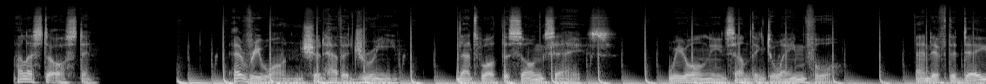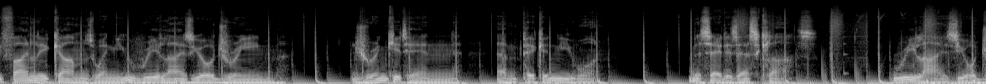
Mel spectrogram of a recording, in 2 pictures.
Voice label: languages male british

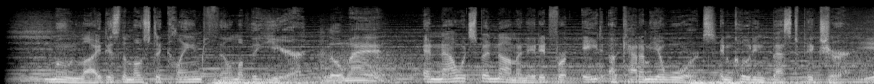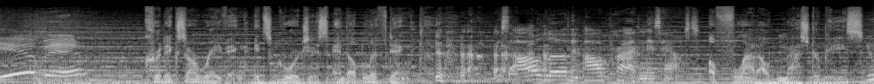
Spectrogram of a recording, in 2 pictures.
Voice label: trailers male

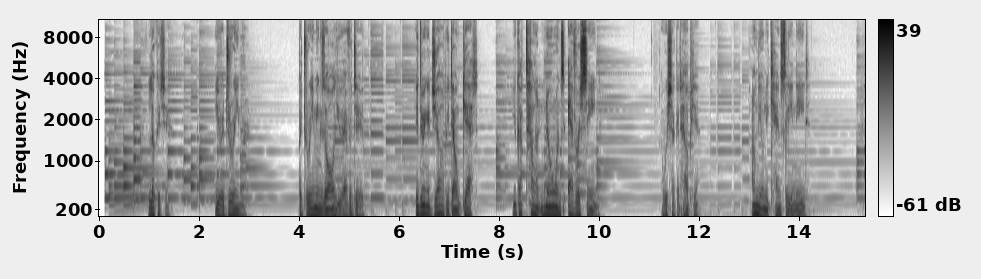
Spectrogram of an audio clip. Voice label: languages men irish

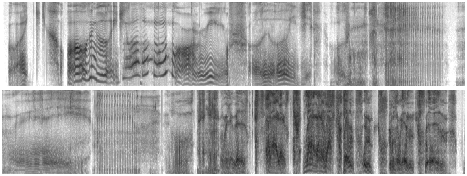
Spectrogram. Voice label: animation creatures, men; voices men

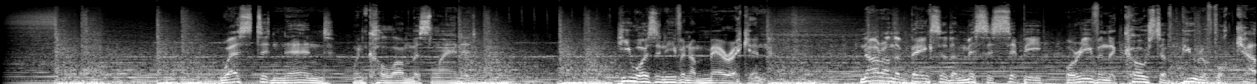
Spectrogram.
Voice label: commercial male

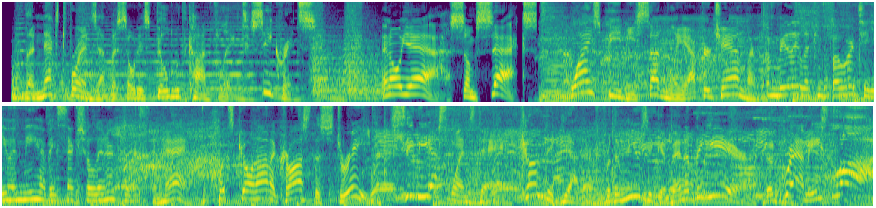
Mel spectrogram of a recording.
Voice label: promo, men

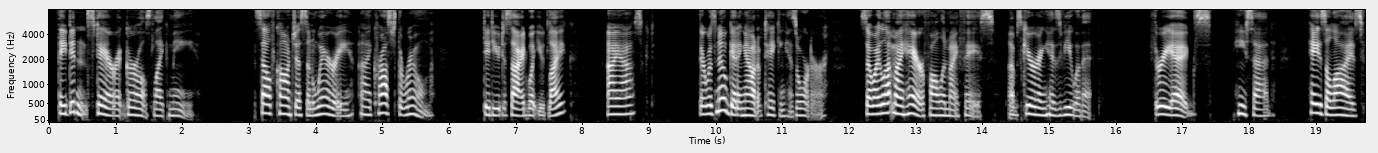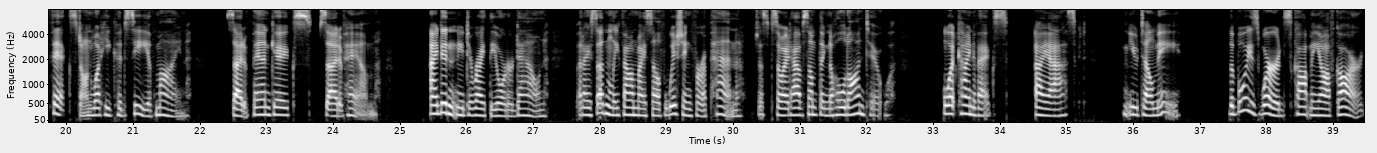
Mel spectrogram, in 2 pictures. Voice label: audiobooks women ya thriller

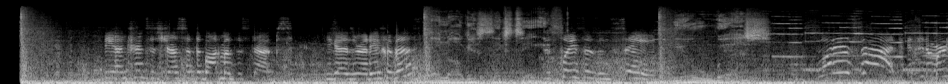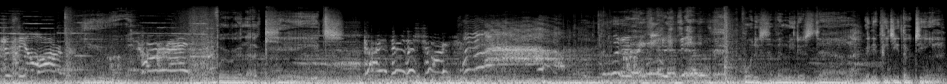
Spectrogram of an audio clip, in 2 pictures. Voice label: trailer men

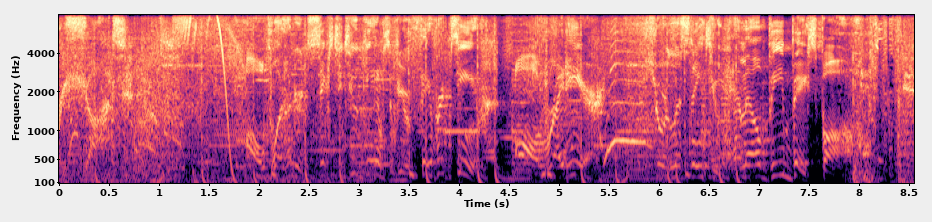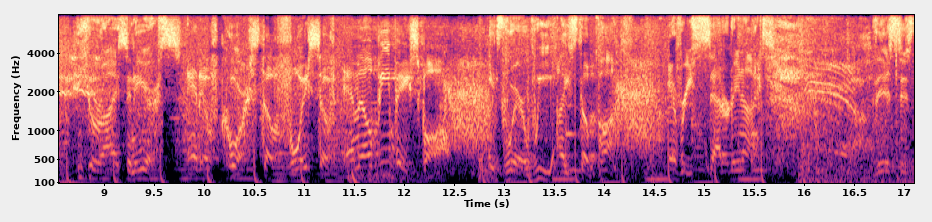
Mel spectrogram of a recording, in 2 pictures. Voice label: radio sports, radio imaging

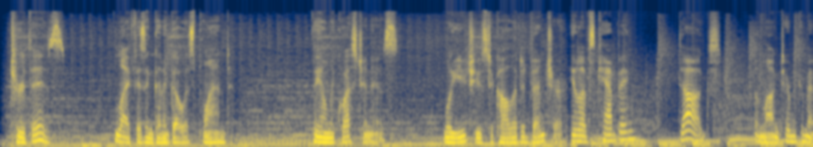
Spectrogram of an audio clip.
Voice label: commercial women

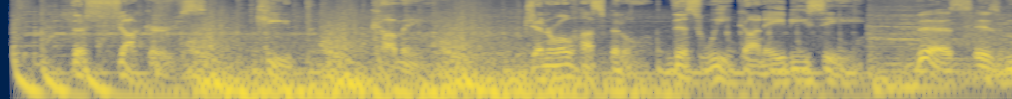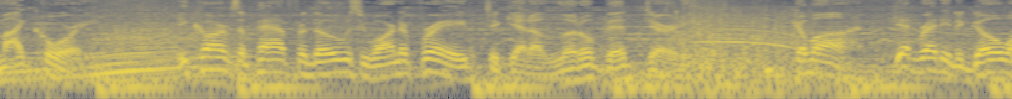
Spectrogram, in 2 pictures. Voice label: promo men

